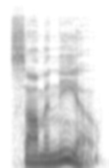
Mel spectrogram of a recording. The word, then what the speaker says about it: Samaniego: the other pitcher, and there's beliefs out there of how to pronounce his last name. I'm not sure. Samaniego, I've heard. I think that's the consensus pick from all the things that I've looked up. Samaniego. I've also heard the name in general pronounced as Samanio.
